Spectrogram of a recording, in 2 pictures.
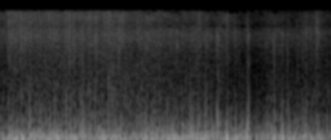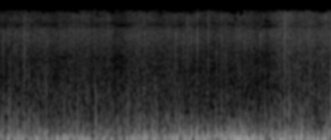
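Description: Long nails scratch a blue cotton terry cloth towel draped over a microphone. The result is a steady, dense, muffled rumble of rough scratching, concentrated in the deep low end with almost no high content, and the level dips briefly around the middle.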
